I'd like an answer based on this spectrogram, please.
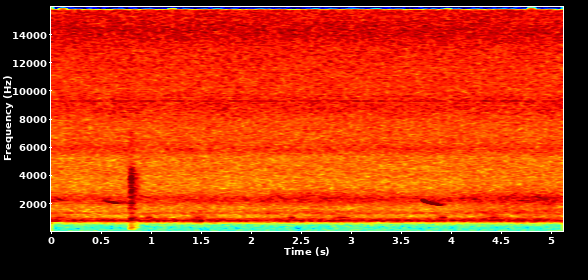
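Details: Search-phase sonar of a common noctule, Nyctalus noctula, night of 6 July 2022, 22:38: two brief tonal sweeps, one near the start and one slightly falling near four seconds, plus a faint click, against constant broadband hiss.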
